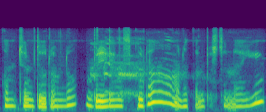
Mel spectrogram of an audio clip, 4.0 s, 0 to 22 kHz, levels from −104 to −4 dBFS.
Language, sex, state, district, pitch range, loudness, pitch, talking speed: Telugu, female, Andhra Pradesh, Annamaya, 215-285 Hz, -16 LUFS, 230 Hz, 90 wpm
